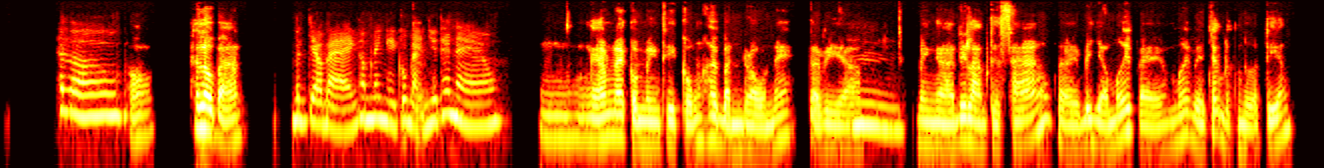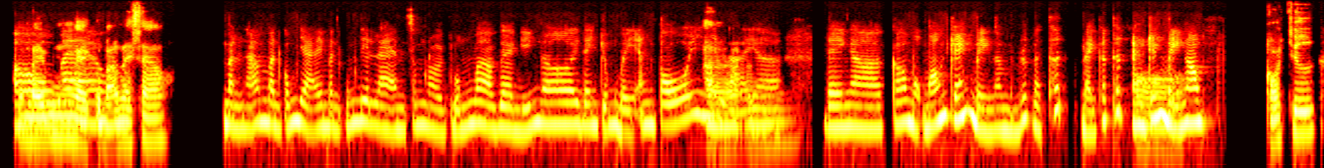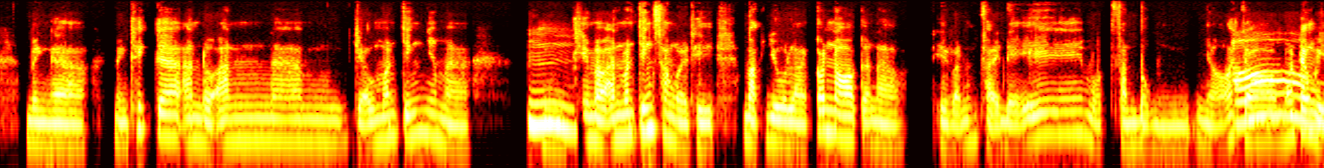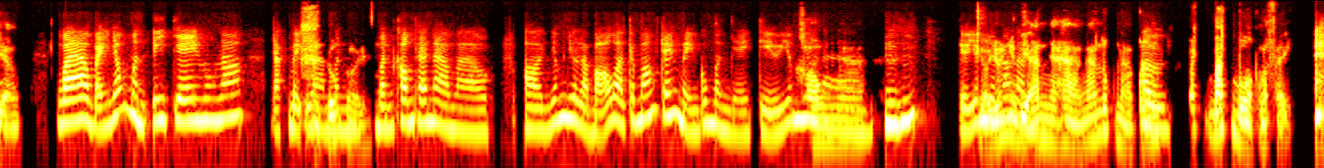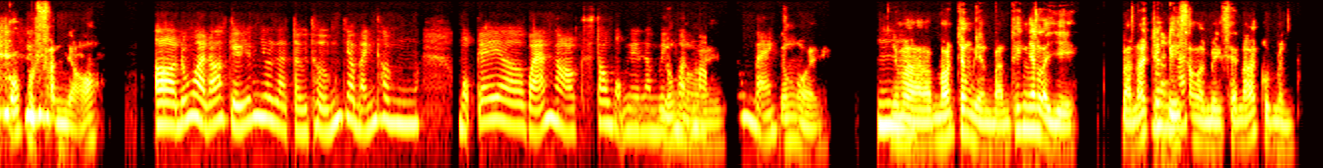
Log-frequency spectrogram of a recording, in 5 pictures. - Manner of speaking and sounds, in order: unintelligible speech; other background noise; tapping; laugh
- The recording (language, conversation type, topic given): Vietnamese, unstructured, Món tráng miệng nào bạn không thể cưỡng lại được?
